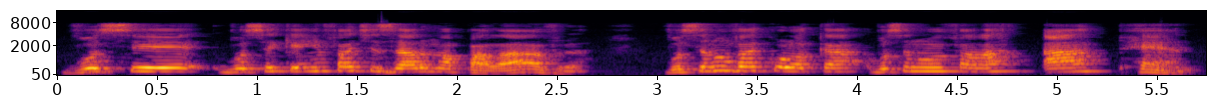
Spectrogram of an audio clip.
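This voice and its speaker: High-voiced Brazilian man teaching English. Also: big pitch swings, moderate pace, fairly bright tone. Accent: Brazilian Portuguese. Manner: conversational, checks in with "ok?" and "tá?". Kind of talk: beginner language lesson. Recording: slightly dull lo-fi sound.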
